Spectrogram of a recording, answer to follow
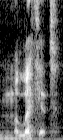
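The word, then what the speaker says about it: מלאכת: up at all, but there's an aleph in the middle here. And this changes the pronunciation of the word to maleket.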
